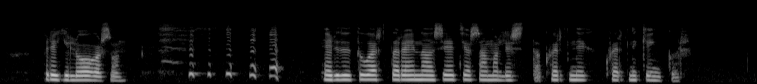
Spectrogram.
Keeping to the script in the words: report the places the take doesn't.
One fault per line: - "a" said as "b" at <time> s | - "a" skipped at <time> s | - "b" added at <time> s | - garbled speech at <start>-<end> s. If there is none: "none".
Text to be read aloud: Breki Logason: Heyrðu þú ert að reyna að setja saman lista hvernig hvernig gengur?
none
